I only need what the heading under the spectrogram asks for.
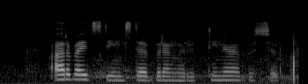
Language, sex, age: Afrikaans, female, 21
